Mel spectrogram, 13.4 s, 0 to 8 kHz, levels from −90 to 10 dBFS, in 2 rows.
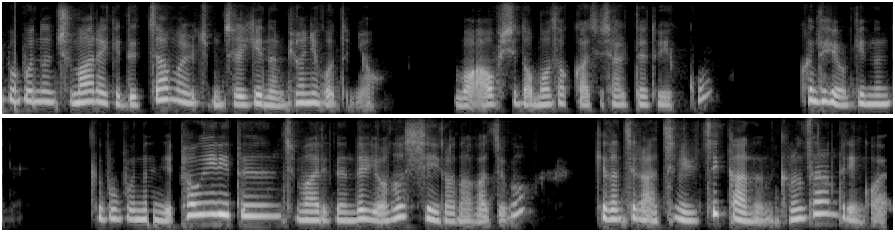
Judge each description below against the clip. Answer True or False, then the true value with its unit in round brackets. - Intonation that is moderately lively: False (5.9 semitones)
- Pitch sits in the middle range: False (205 Hz)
